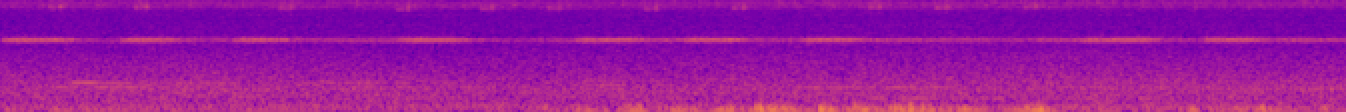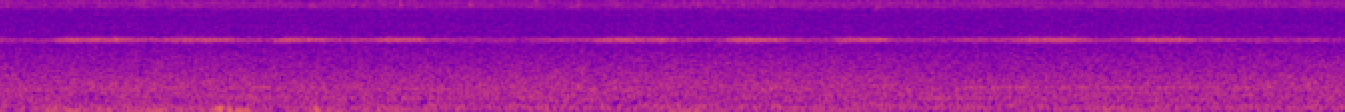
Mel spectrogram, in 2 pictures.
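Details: Night crickets in the south of Crimea, breeze blowing: a steady high pulsing trill carries throughout while gusty low rumbles, likely wind, swell briefly around the middle.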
